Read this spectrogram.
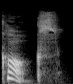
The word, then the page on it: cox: British English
